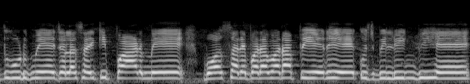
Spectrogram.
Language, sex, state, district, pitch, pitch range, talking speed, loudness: Hindi, female, Bihar, Jamui, 285 Hz, 280-295 Hz, 190 wpm, -13 LUFS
